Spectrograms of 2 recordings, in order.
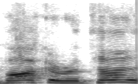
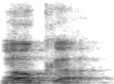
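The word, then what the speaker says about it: Boca Raton: Is that Baka Raton? Did I pronounce that right? Florida. Bokeh. Bokeh.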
